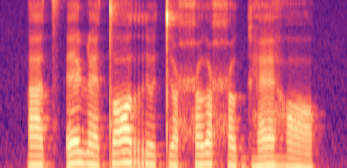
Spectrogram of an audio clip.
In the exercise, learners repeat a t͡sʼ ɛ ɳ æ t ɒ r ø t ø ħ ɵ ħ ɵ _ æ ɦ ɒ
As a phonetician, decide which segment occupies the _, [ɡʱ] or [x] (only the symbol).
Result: ɡʱ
